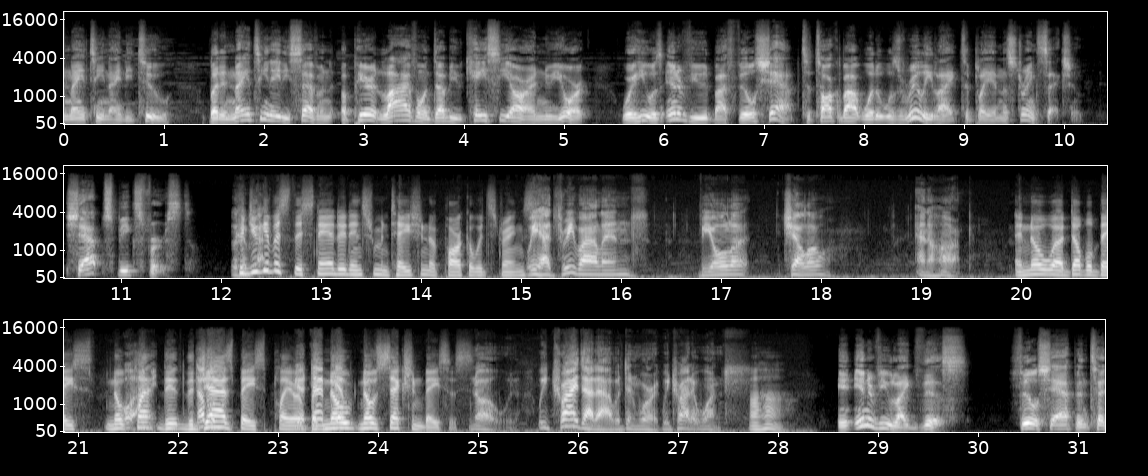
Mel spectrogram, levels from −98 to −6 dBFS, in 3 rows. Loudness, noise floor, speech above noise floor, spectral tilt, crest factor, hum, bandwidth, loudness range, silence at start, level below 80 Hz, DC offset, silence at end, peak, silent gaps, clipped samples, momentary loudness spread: -21 LUFS; -53 dBFS; 32 dB; -4.5 dB/octave; 20 dB; none; 14.5 kHz; 7 LU; 0 s; -56 dBFS; under 0.1%; 0 s; -2 dBFS; none; under 0.1%; 14 LU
